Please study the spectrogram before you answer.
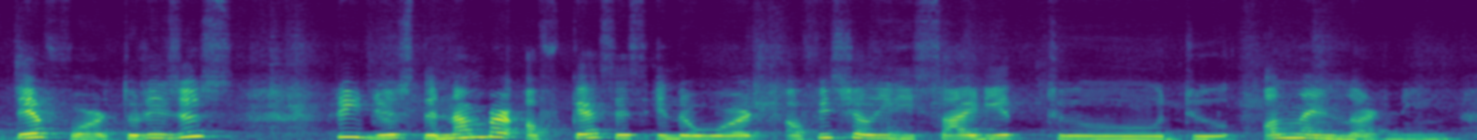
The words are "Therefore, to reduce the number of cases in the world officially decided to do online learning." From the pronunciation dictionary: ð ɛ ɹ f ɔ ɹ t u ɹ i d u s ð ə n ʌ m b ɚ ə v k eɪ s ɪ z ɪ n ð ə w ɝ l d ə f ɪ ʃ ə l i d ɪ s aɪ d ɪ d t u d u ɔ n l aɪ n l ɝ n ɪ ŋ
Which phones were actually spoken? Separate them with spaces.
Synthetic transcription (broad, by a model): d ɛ ɹ f ɔ ɹ t u ɹ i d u s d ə n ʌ m b ɚ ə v k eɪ s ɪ s ɪ n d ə w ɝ d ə f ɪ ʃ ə l i d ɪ s aɪ d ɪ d t u d u ɔ n l aɪ n l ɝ n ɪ ŋ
